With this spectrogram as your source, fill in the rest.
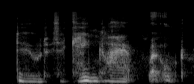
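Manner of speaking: soft, unvoiced whispered aside.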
